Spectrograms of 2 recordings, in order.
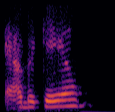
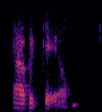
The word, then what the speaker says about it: Abigail: First name is Abigail. I'll spell that. It's A-B-I-G-A-I-L. Abigail.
